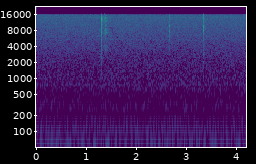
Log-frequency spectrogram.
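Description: Computer mouse clicks: a quick double click about a third of the way in, then two faint single clicks, over a low steady hum.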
